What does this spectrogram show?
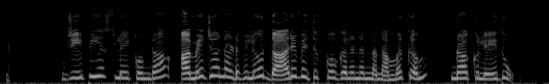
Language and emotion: Telugu, fearful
